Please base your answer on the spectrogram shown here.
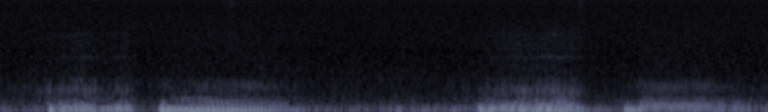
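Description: Two loud, low, rattling snores about four seconds apart, each a rough rumble followed by a buzzing, droning tone: ordinary sleep snoring.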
